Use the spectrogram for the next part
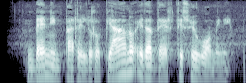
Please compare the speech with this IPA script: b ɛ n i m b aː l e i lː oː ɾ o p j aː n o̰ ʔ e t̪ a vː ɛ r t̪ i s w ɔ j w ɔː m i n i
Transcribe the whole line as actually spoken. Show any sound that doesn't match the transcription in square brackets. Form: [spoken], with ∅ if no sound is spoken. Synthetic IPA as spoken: b ɛ n i m [p] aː [ɾ] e i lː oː ɾ o p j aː n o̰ ʔ e [d̪] a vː ɛ r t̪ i s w ɔ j w ɔː m i n i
